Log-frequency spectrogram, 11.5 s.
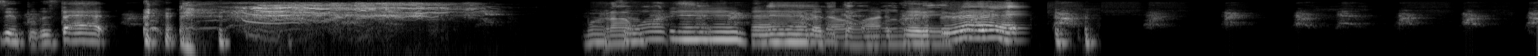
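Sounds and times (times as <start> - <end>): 
speech: 0.0 - 2.0, 4.4 - 8.2
laughter: 0.0 - 3.2, 4.4 - 8.3
dog barking: 4.6 - 11.5.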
